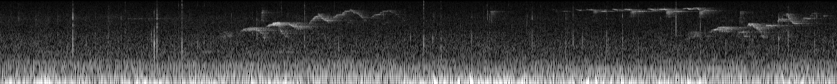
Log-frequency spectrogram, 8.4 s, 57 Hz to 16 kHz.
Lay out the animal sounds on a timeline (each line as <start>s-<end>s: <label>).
0.7s-1.9s: Black-throated Green Warbler (Setophaga virens)
2.2s-4.0s: Swainson's Thrush (Catharus ustulatus)
4.8s-5.1s: unidentified call
5.6s-7.2s: Blackburnian Warbler (Setophaga fusca)
6.8s-8.4s: Swainson's Thrush (Catharus ustulatus)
